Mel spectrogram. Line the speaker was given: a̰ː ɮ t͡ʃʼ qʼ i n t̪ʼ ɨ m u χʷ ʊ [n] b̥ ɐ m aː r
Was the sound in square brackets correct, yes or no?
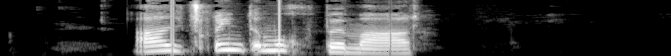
no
